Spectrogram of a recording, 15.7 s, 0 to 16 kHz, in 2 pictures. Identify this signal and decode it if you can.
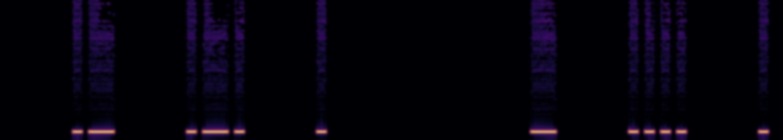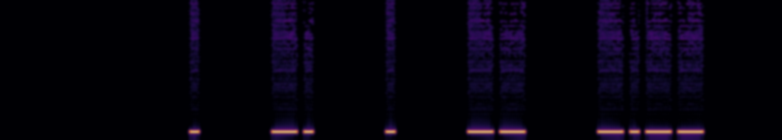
Morse code, heard as a keyed tone, about 15 wpm, spaced as for 8 wpm, 1000 Hz. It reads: ARE THE ENEMY
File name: qotdfiles / 8wpm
